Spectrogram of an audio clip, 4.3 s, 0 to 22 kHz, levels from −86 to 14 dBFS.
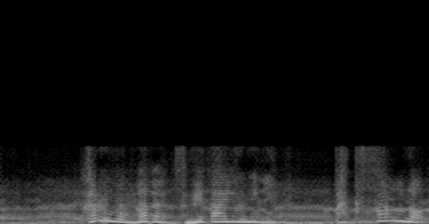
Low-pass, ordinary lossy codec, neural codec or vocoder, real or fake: none; none; codec, 16 kHz, 1 kbps, FreqCodec, smaller model; fake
